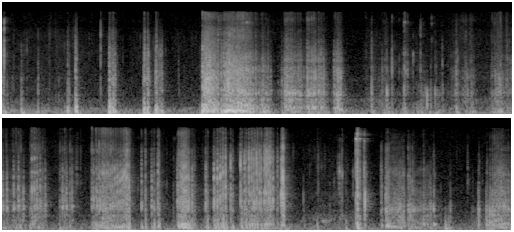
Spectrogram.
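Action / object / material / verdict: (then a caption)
scrape / faux leather clutch with metal zipper / faux leather / none. Long nails scratch along the textured surface of a flat, medium-sized green crocodile-embossed faux leather clutch lying on a table, near its metal zipper. Short, dry scratching strokes come in irregular bursts, with bright rasping edges over a low, soft rub, and one louder, denser scrape stands out early on.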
